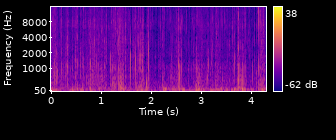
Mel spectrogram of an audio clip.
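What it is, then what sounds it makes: Plastic bubble wrap being crinkled. A sheet of clear plastic bubble wrap, light flexible plastic with hollow air bubbles, is wrapped around a microphone head and squeezed and crinkled by both hands with the fingertips. A dense, continuous stream of close crinkling and crunching is heard, with soft low rustle and sharp little pops standing out. No words are spoken.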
